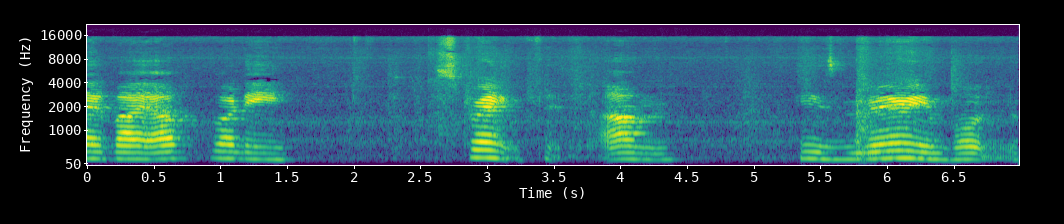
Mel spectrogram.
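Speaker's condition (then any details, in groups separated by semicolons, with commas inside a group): Friedreich's ataxia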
